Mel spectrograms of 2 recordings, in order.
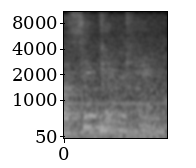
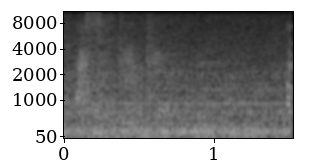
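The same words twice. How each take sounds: First: It is said a little louder. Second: It is said quietly.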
